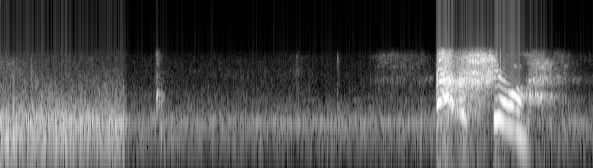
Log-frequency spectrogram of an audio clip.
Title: First allergy sneezing attack of the year!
